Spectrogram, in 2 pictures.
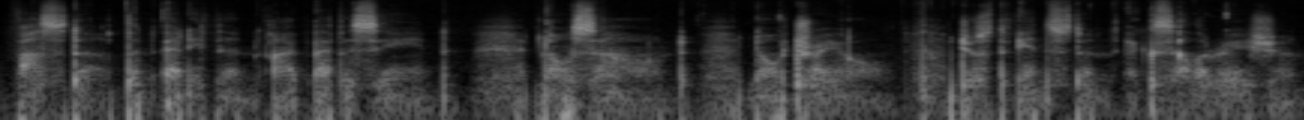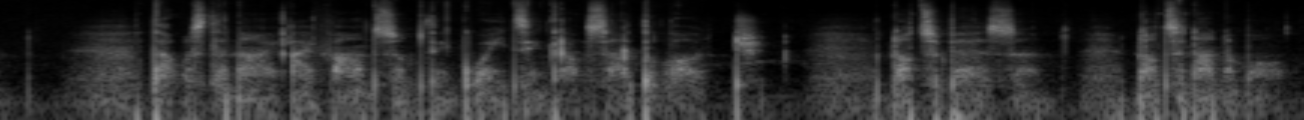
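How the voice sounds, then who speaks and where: A storyteller who whispers every word, unvoiced and close to the microphone. The breathy whisper has a bright, crisp edge, and each short phrase is set apart by calm, measured pauses, like bedtime reading of eerie tales. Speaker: ASMR storyteller. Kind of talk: whispered ASMR narration of scary stories.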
